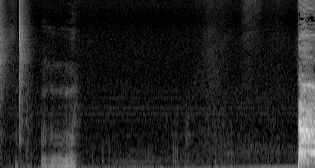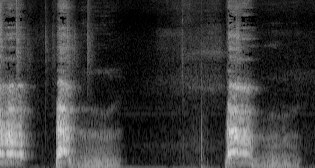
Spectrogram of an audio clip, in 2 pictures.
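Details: Milhouse the Basset Hound barking at a toy T-Rex indoors; a few deep, hoarse barks spaced irregularly, each a broad burst followed by a growly tail, with quieter toy or rustling sounds early on.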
